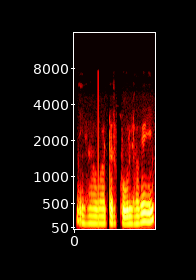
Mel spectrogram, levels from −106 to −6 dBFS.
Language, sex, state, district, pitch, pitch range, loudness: Awadhi, male, Chhattisgarh, Balrampur, 135 Hz, 135-155 Hz, -22 LUFS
